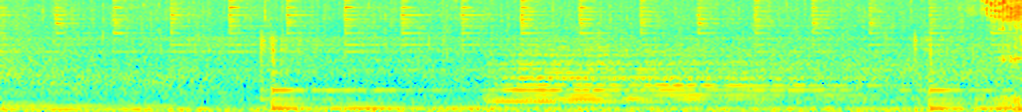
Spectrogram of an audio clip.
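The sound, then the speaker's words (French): A freight train rumbles past with a deep, steady low roar and sustained horn-like tones, sharp metallic clanks marking moments along the way, its sound echoing across a lake. “Et avec le lac, c'est écho. Fait que c'est sûr que tu l'entends très, très, très bien.”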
